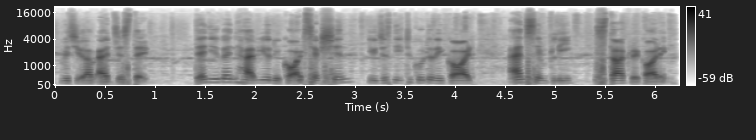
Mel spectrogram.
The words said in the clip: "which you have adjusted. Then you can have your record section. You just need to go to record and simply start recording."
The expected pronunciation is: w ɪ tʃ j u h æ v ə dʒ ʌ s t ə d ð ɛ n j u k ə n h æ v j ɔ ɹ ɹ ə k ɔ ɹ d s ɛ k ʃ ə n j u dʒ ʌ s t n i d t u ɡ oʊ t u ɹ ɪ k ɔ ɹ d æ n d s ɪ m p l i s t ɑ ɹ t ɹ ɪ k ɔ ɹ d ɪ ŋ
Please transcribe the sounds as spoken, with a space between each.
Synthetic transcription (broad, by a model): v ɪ tʃ j u h æ v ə dʒ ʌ s t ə d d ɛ n j u k ə n h æ v j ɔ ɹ ɹ ə k ɔ ɹ d s ɛ k ʃ ə n j u dʒ ʌ s t n i d t u ɡ oʊ t u ɹ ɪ k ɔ ɹ d æ n d s ɪ m p l i s t ɑ ɹ t ɹ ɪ k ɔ ɹ d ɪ ŋ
